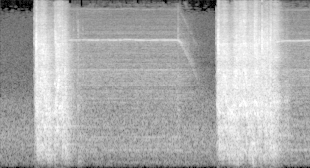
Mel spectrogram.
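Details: Harley Heritage Softail after fuel pump replacement, no fuel in tank: two short bursts of even starter cranking with a quiet pause between, no grinding or clicking; starter turning engine over normally.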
